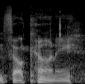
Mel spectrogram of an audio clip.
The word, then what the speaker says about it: Falcone: Well, the Nolan trilogy kept calling him Falcone, and it bothered me because in any other property, it's always been Falcone. – Well, and it's Italian, and you would pronounce the E.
